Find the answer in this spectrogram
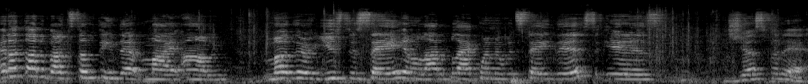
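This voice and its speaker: A woman speaks loudly. Audible room echo surrounds her voice. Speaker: spoken word poet. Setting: live event with audience.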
